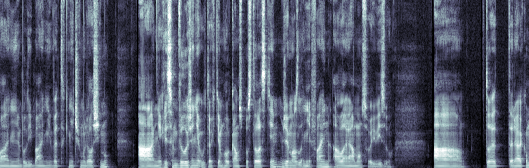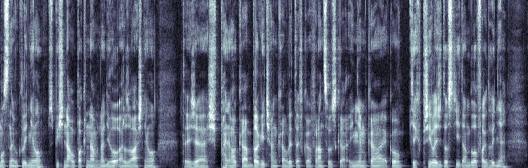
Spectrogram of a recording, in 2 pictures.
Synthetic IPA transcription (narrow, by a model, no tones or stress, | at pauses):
aːɲiːnɛboliːbaːɲiːvɛt̪kɲɛt͡ʃɛmudalʃiːmu | ʔaɲɛɡdɪsɛmvɪloʒɛɲɛʔuːt̪ɛkcɛmɦolkaːmspost̪ɛlɛscɪmʒɛmazlɛɲijɛ̰fa̰jnʔa̰lɛja̰ːmamsvo̰jḭvḭːzvṵ | ʔa | t̪ojɛt̪ɛdajakomot͡snɛuklɪdɲɪlospiːʃna̰ʔopaknavnaɟɪlo̰ʔa̰ɾozva̰ːʃɲɪlot̪ʰa̰ɡʒɛʃpaɲɛlkabɛlɡɪt͡ʃaŋkʰalɪt̪ɛfka̰fɾʔant͡sowska̰ʔɪ̰ɲɛmkaja̰kocɛxpr̝̥iːlɛʒɪt̪osciːt̪ambɪlofa̰ɡd̪ɦodɲɛ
